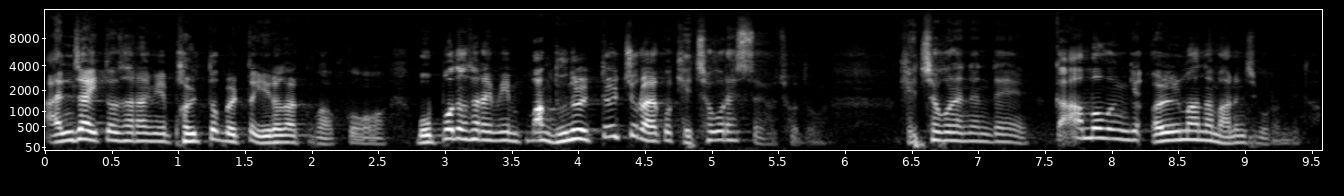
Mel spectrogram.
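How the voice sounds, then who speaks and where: Bright-voiced pastor telling a story. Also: male voice, animated, fast talker. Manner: storytelling, acting out quoted lines with sudden pitch jumps. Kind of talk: sermon. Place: church sanctuary.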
